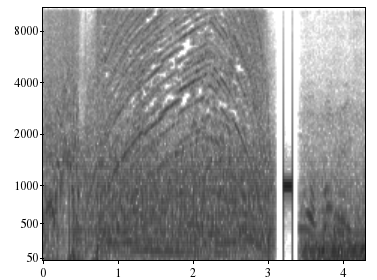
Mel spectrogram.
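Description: Rewind sound effect: a fast, scrambled sweep of reversed sound that rises and then falls in pitch for about three seconds and breaks off suddenly. A short steady beep follows, then a small motorcycle idling.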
